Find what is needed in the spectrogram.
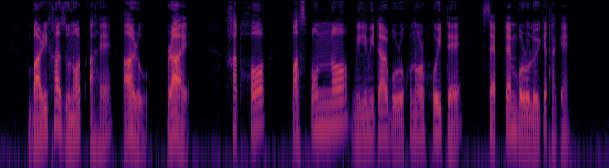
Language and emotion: Assamese, neutral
